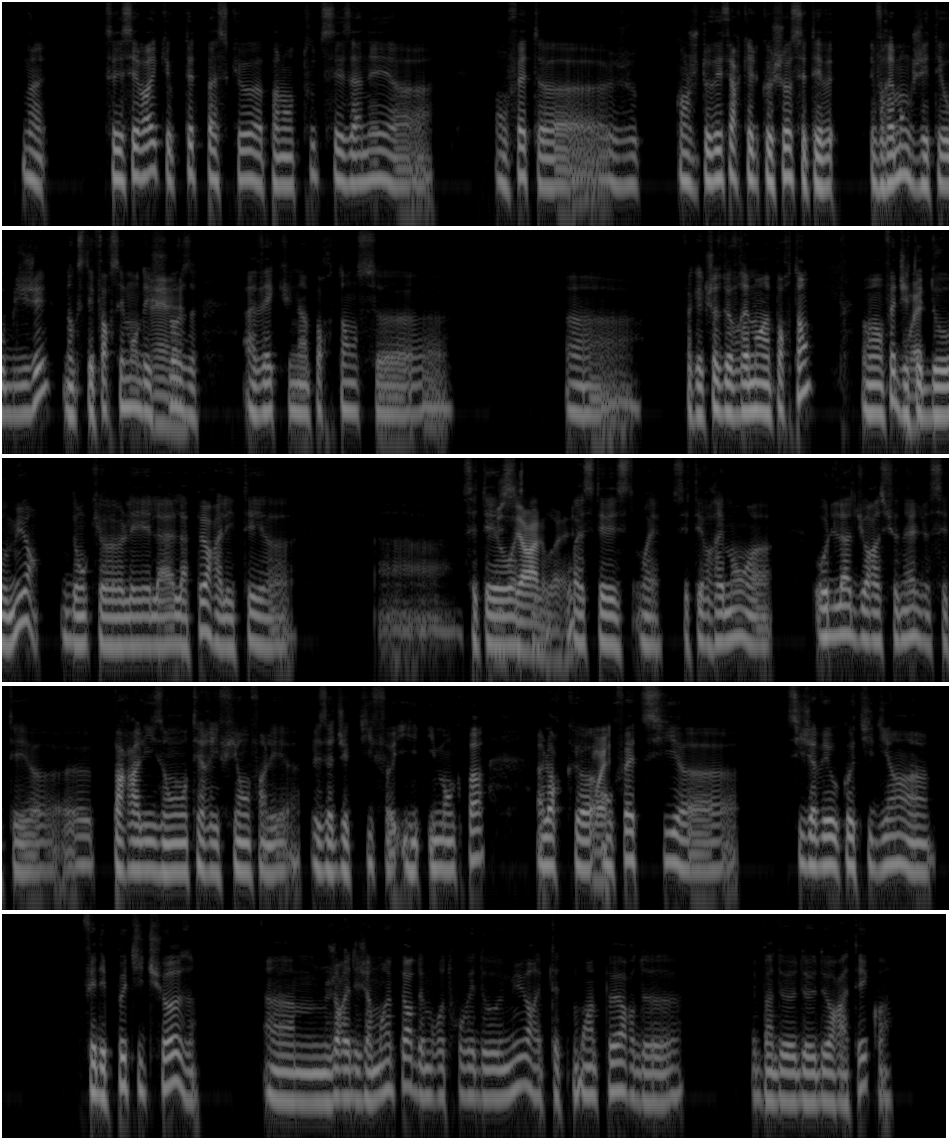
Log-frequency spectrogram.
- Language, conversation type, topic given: French, advice, Comment puis-je essayer quelque chose malgré la peur d’échouer ?
- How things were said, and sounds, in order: stressed: "paralysant"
